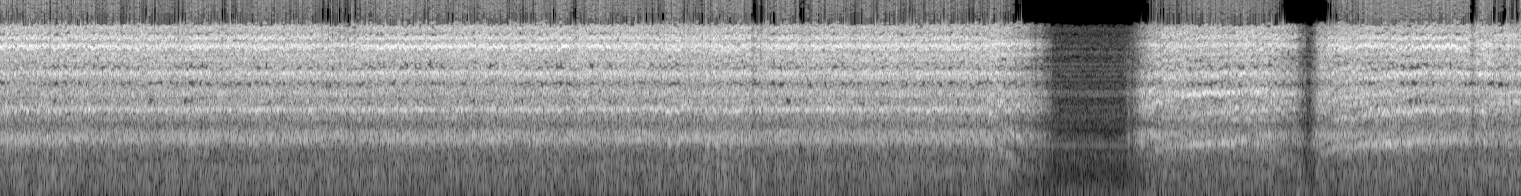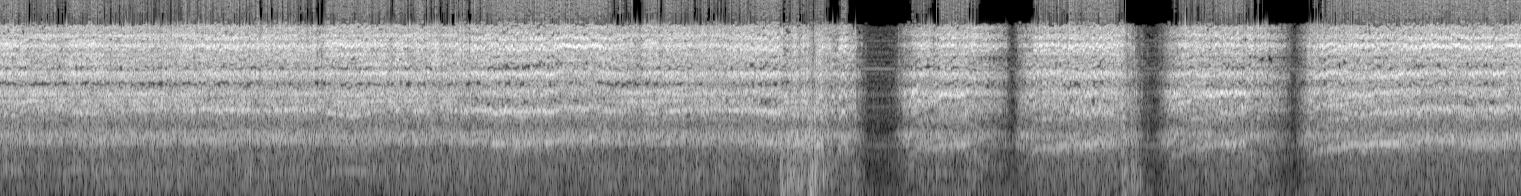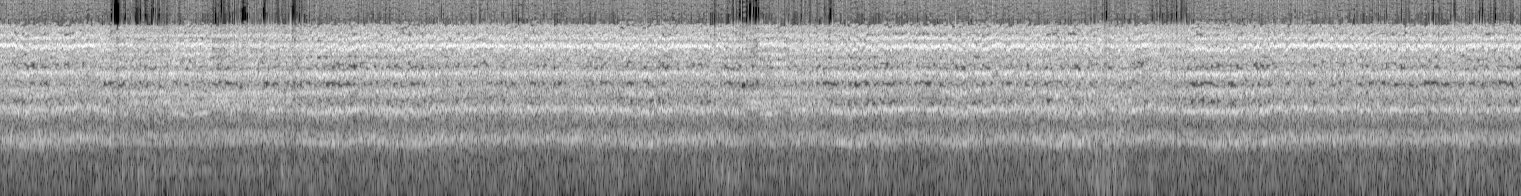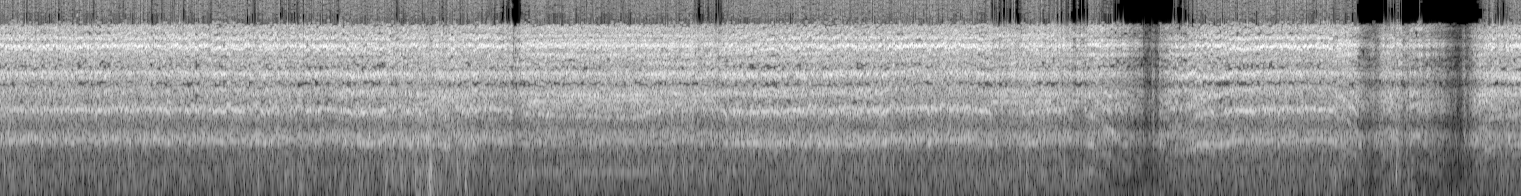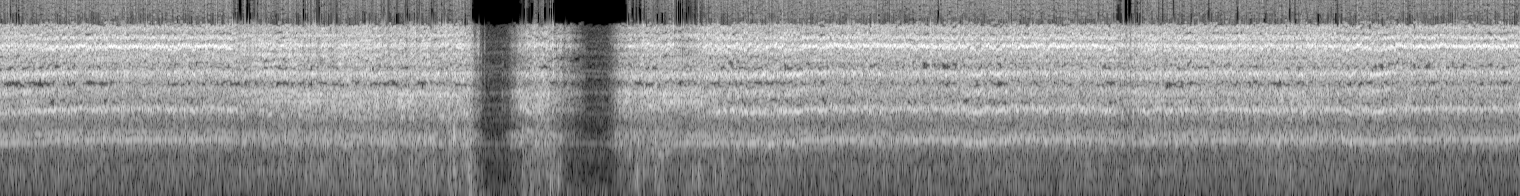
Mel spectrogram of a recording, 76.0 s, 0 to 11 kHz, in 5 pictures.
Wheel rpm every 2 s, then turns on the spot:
230, 230, 230, 230, 220, 60, 140, 220, 230, 230, 220, 170, 100, 110, 160, 220, 220, 230, 230, 220, 220, 220, 230, 230, 230, 220, 220, 220, 130, 140, 160, 230, 180, 100, 220, 230, 230, 230.
none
